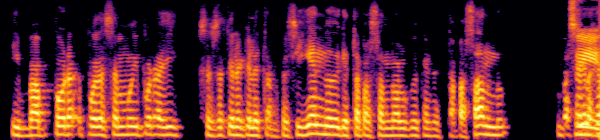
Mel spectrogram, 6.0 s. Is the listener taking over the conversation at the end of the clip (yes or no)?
no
